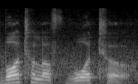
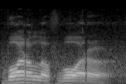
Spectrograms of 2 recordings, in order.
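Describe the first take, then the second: First: It is said in a British English accent. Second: It is said in an American English accent. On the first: "accent ले लें British वाला" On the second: "यही American accent"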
